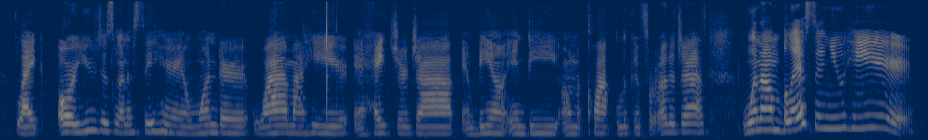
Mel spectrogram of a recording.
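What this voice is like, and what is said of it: Yelling, loud voice. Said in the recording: “I'm yelling.”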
